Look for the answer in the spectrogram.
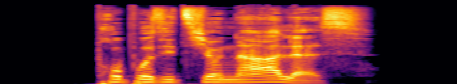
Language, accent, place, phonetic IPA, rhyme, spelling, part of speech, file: German, Germany, Berlin, [pʁopozit͡si̯oˈnaːləs], -aːləs, propositionales, adjective, De-propositionales.ogg
- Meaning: strong/mixed nominative/accusative neuter singular of propositional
